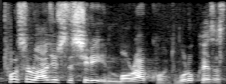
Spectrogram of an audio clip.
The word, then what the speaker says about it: Morocco: 우리 발음이 이제 모로코인데 영어식 발음은 강세가 이음절에 있습니다. 모로코. 자, people in Marrakech, 아까 마라케스라는 고대 도시에서, 그리고 across 전국이죠.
